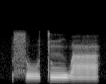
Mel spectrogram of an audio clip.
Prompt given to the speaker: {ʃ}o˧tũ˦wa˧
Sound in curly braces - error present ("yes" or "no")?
yes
